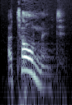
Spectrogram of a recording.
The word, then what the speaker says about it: atonement: that means if you're breaking down three syllables at one meant atonement his desire is to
